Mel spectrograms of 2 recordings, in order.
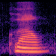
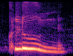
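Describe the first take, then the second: First: English pronunciation, with the final N cut short. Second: French pronunciation, with the final N fully held. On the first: "how we say these words in English" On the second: "I'm going to read the French version of these words"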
